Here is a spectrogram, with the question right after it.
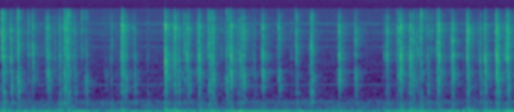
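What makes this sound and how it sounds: Fingertips of both hands type rapidly on a full-size black plastic Corsair mechanical keyboard with lit keycaps. A dense, steady run of quick, sharp key clacks blurs together, each with a bright click on top and a low thud underneath, dying away almost instantly.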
